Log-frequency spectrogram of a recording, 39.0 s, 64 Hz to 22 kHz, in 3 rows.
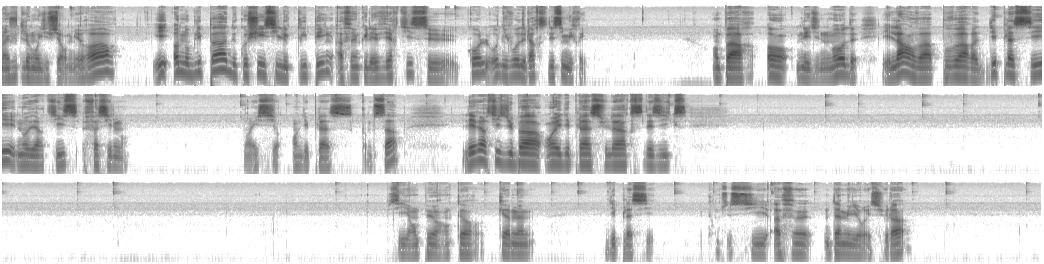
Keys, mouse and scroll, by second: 0.8-1.6 drag, 4.1-7.5 drag, 7.5-7.9 shift+scroll down 1, 7.9 scroll up 2, 8.3 Tab, 9.5-10.1 shift+scroll down 2, 10.1-11.0 scroll up 2, 11.0 right click, 12.9 right click, 14.9 right click, 16.5 right click, 17.5 shift+scroll down 2, 18.3 right click, 20.2 right click, 21.9 right click, 23.7-26.9 right drag, 27.6-28.8 scroll down 4, 28.8-30.2 scroll up 2, 30.2 right click, 31.2 scroll up 1, 32.0 right click, 32.8 right click, 33.5-36.2 right drag, 37.3 right click, 38.7 right click.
